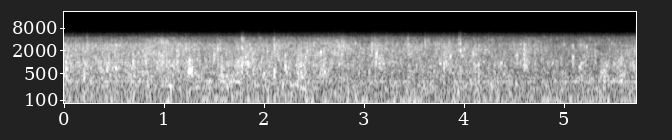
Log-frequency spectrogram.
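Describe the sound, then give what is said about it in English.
A seine net is pulled steadily through shallow water to catch fish, producing a continuous rush and swish of churning water with no pauses and no voices. “As we pull the net along, it's important that we keep the net open.”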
